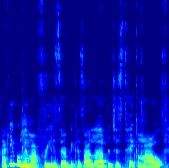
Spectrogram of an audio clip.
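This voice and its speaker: A woman hosting her eating vlog, chatting casually and greeting viewers with drawn-out excitement, with hushed whispered asides between bites. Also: medium pitch, a little hiss or hum. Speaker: mukbang channel host.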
